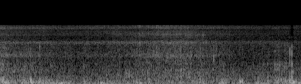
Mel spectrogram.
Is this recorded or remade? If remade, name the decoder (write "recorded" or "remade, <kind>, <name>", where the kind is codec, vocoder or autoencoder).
recorded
